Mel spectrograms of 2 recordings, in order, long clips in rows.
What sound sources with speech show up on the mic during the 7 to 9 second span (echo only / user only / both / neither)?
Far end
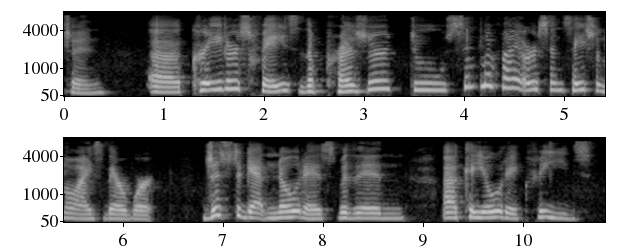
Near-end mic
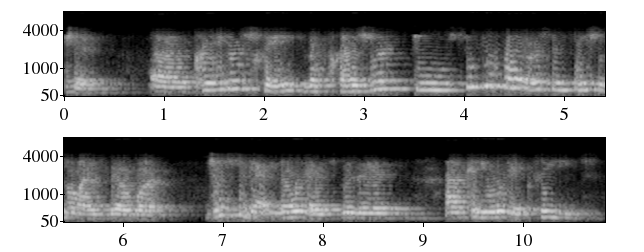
echo only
